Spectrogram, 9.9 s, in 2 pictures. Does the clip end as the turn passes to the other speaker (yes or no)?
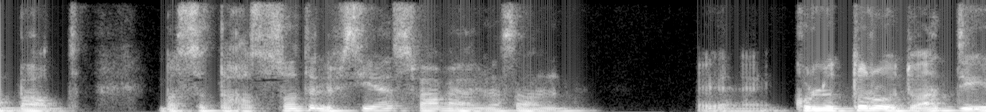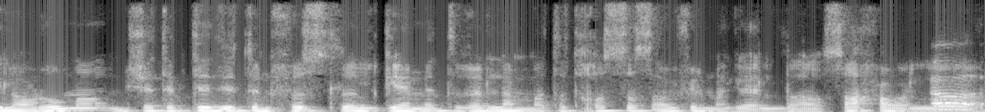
yes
